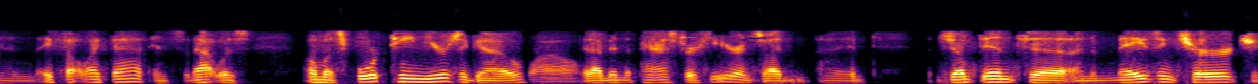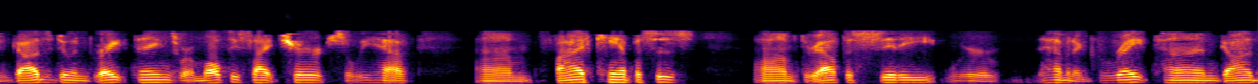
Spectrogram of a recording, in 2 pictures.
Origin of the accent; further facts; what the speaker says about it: Houston, Texas, United States; I was born and raised here in Houston, and I did not become a believer until I was 16 years old. So I was sacking groceries in the suburbs of Houston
